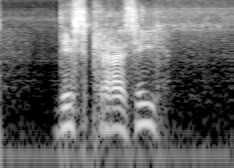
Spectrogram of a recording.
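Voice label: "dyscrasie", Dutch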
